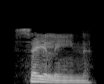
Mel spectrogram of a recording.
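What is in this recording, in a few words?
"saline", English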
